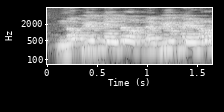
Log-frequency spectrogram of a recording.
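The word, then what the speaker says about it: Nebuchadnezzar: उसको अरबी में बख्तनसुर कहते हैं, और इंग्लिश में आप देखेंगे जरा उसका प्रोनाउंसिएशन जरा सख्त सा है, नब्यूकेडर उसको कहते हैं।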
